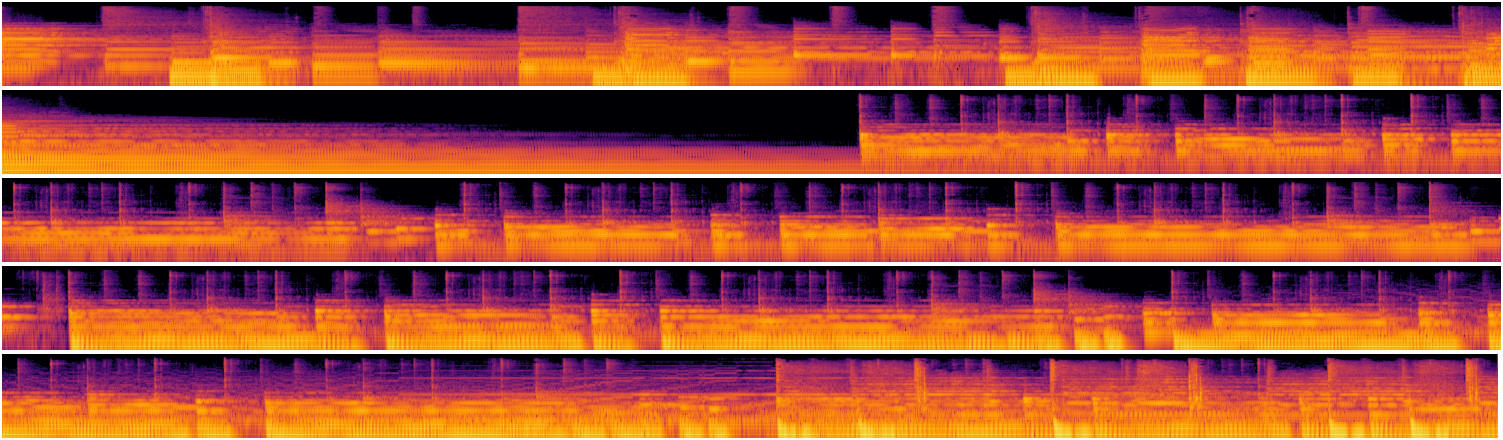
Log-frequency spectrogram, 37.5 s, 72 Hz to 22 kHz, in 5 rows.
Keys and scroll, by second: 6.8 ctrl+d, 9.0 ctrl+d, 11.1 ctrl+-, 13.5 ctrl+d, 15.4 ctrl+d, 18.0 ctrl+-, 20.3 ctrl+d, 21.6 ctrl+d, 23.6 ctrl+-.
